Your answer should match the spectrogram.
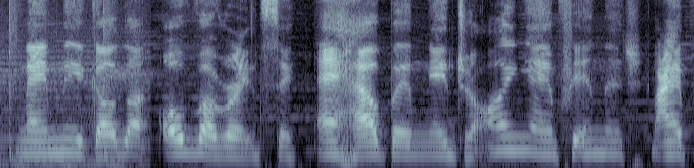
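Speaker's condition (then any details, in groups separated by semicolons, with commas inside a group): Cerebral palsy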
